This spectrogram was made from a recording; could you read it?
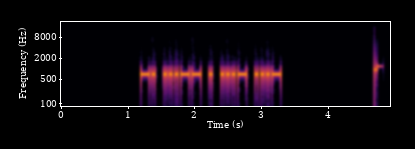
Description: Morse code, heard as a keyed tone, about 28 wpm, 700 Hz. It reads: N3EVV
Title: USA Call Signs - 5 Characters - 2x Character Spacing - 28wpm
